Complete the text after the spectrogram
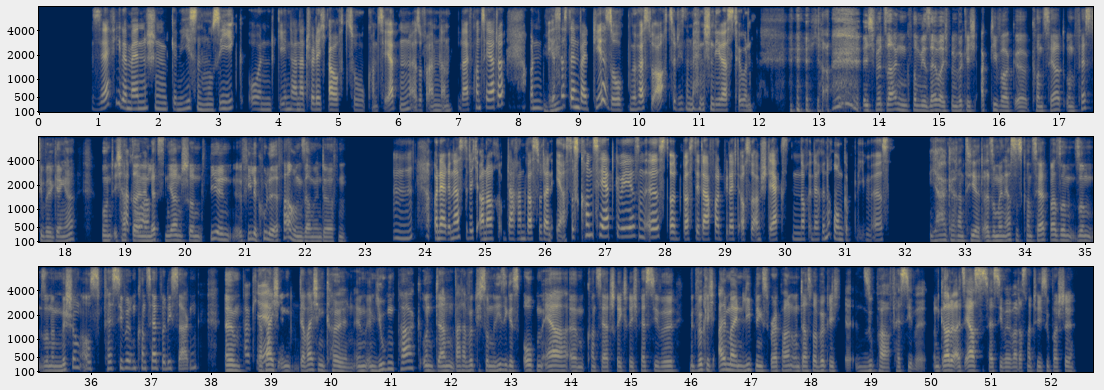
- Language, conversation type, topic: German, podcast, Woran erinnerst du dich, wenn du an dein erstes Konzert zurückdenkst?
- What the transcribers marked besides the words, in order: laughing while speaking: "Menschen"; giggle; laughing while speaking: "Ja"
